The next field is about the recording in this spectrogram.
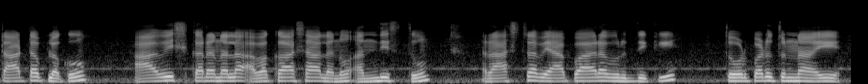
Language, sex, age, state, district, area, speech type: Telugu, male, 18-30, Telangana, Mahabubabad, urban, spontaneous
